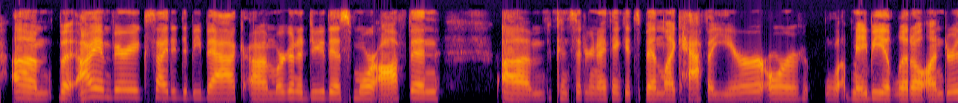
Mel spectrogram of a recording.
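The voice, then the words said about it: Sick, weak-sounding voice. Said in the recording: “Although I sound it, and I'm recovering from plague. ... if I sound like a dead, dying well creature ... I am getting over the horrible plague”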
